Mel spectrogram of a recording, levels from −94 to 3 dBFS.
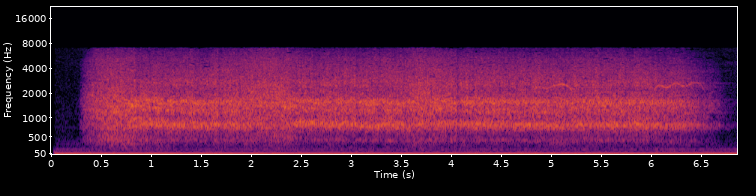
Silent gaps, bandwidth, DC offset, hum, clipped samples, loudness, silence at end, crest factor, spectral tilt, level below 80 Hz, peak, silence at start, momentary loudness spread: none; 7.2 kHz; 1%; none; under 0.1%; -31 LUFS; 0.05 s; 12 dB; 2.5 dB/octave; -60 dBFS; -20 dBFS; 0 s; 4 LU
